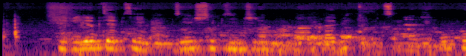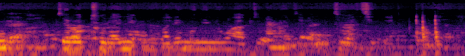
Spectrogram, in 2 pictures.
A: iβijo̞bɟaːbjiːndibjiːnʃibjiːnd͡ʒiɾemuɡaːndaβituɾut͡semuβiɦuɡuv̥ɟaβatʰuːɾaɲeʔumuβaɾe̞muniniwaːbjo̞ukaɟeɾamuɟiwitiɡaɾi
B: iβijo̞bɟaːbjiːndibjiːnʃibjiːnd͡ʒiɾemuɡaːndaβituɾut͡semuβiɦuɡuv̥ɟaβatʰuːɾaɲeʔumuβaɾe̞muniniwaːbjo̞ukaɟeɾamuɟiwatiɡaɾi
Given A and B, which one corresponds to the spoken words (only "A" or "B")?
B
